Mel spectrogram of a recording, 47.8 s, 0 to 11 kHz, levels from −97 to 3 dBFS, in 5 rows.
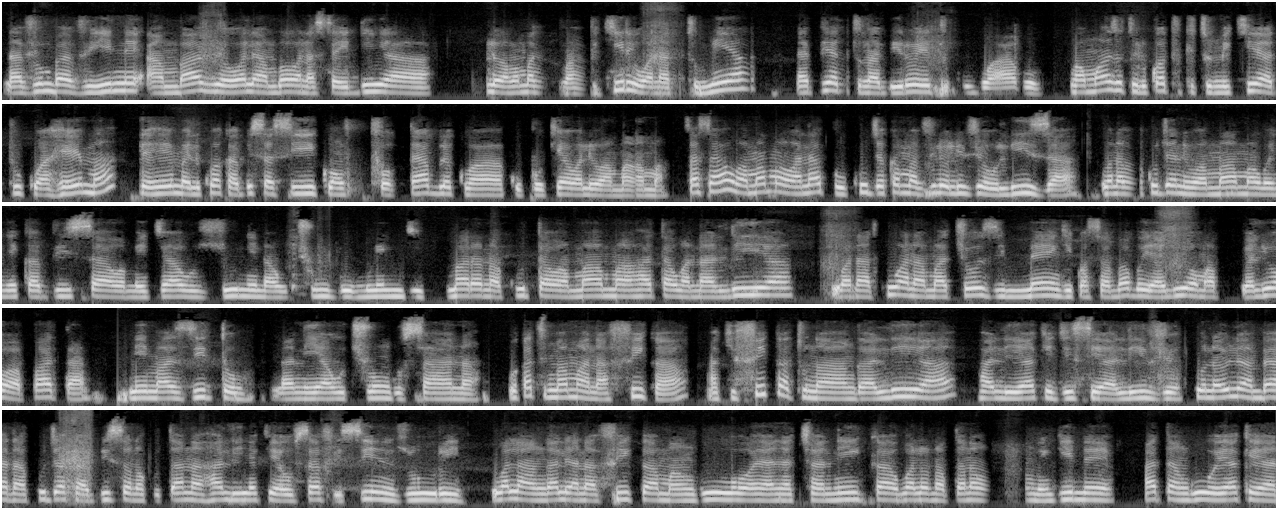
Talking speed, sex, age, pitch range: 135 wpm, female, 30-49, 170-200 Hz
